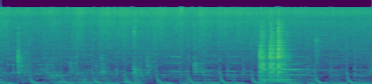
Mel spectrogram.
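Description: Chopped onion, green chile and garlic sizzling in olive oil in a frying pan while being stirred with a wooden spoon. About four seconds in there is a louder, brief clatter of the spoon against the pan.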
